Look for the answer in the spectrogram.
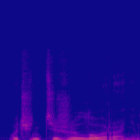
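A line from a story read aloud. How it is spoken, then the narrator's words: Quiet. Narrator (Russian): сказал он тихо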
